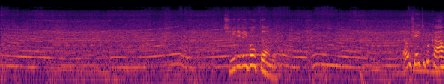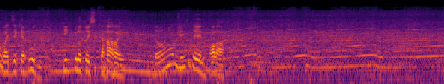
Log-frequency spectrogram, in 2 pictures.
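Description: A racing car engine revs up and down through gear changes.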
